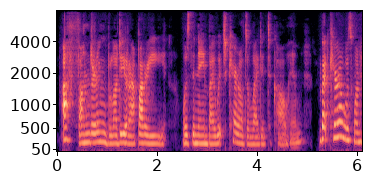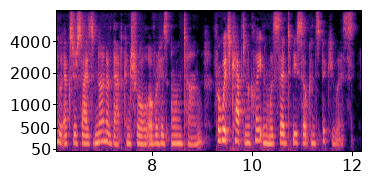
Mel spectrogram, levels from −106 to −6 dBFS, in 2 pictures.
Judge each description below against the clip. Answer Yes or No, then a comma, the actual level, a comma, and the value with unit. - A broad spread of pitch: No, average, 2.8 semitones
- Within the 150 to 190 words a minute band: Yes, average, 185 wpm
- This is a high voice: No, medium, 175 Hz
